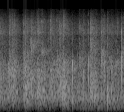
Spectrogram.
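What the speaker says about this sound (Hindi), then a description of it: "तो सबसे पहले इनके लिए एक जोरदार ताली होनी चाहिए।" Students in a coaching class clap for a high-scoring classmate. The applause is a short burst of dense, steady clapping from a small crowd in a room.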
